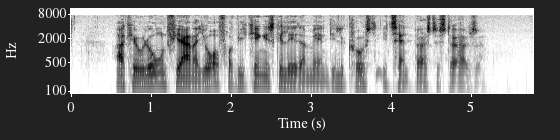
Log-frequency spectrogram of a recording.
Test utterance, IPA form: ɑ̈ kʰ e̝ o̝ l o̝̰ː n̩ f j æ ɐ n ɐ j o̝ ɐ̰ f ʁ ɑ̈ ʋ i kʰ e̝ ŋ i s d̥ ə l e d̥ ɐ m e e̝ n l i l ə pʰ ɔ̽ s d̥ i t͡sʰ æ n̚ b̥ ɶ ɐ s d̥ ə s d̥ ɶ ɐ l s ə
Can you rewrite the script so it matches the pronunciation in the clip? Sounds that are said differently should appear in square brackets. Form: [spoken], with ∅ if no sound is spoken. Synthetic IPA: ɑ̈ kʰ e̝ o̝ l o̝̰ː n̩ f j æ ɐ n ɐ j o̝ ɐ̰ f ʁ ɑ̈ ʋ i kʰ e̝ ŋ i s [ɡ̥] ə l e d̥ ɐ m e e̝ n l i l ə [kʰ] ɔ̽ s d̥ i t͡sʰ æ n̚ b̥ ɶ ɐ s d̥ ə s d̥ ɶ ɐ l s ə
